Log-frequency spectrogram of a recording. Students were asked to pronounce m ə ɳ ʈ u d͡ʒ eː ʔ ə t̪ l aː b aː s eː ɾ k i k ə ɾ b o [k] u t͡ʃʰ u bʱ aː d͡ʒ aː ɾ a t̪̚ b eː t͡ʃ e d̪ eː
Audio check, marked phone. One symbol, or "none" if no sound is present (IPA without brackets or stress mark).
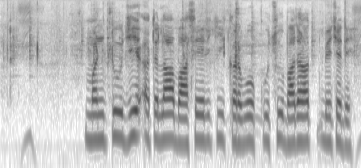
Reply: k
